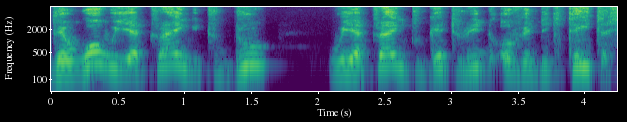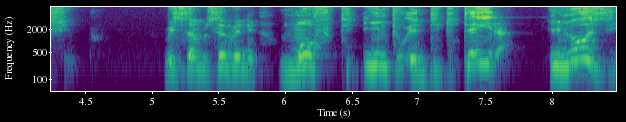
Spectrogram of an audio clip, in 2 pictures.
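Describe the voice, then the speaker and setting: With a Ugandan accent, a man speaks at a moderate pace. His voice is high, with lively intonation. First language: Luganda. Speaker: political commentator. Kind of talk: political monologue. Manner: impassioned.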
